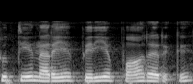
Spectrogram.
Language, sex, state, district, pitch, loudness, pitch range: Tamil, male, Tamil Nadu, Namakkal, 165 Hz, -12 LUFS, 160-180 Hz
